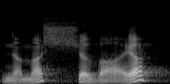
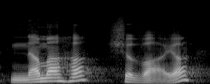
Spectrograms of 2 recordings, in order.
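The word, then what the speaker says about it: नमः शिवाय: So the mantra we will use, a very familiar mantra, Om Namah Shivaya. And in pronunciation, Namaha Shivaya becomes Namash Shivaya, which merges and becomes namah shivaya.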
